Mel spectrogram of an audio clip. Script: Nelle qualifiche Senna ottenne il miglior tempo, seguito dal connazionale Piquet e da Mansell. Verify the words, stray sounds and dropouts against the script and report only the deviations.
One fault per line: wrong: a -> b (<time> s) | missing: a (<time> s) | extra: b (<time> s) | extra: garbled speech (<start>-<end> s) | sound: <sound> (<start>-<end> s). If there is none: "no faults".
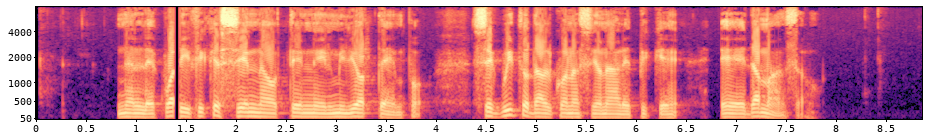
sound: dropout (1.4-1.4 s)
